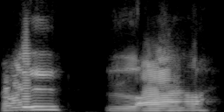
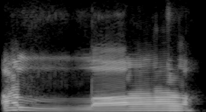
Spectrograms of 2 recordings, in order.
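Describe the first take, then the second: First: The first L sound is thin and light. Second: Both L sounds are heavy and full. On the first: The speaker calls it wrong. "पहला लाम बारीक पढ़ा ... ऐसे नहीं पढ़ना" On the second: The speaker calls it right. "दोनों लाम जो है, साकिन वाला लाम भी जो है मोटा होगा"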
